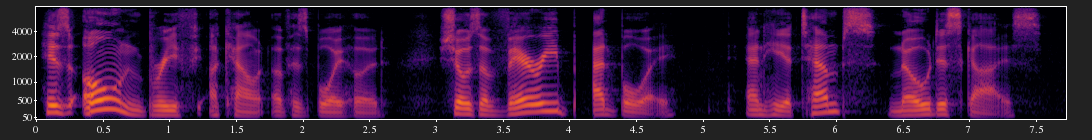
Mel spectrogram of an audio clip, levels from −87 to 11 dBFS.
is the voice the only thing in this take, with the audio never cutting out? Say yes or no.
no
